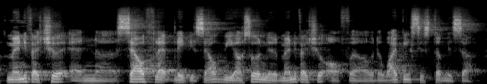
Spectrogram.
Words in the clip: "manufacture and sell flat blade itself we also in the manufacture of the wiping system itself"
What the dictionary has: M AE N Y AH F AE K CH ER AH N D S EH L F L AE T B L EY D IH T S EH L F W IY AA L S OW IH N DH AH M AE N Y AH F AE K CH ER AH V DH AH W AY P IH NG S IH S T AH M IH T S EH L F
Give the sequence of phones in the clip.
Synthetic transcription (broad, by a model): M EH N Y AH F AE K CH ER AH N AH S EH L F L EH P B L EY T IH T S EH L F W IY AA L S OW IH N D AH M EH N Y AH F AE K CH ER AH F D AH W AY P IH NG S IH S T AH M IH T S EH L F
